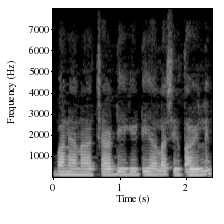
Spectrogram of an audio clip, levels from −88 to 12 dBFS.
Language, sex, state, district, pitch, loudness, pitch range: Kannada, male, Karnataka, Bijapur, 140 Hz, -15 LUFS, 135-140 Hz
